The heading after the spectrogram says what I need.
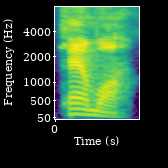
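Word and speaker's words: Nkamhoua: quality piece for them olivier how do you pronounce his last name kamwa now did you do the tennessee preview for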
